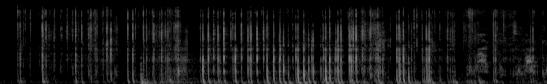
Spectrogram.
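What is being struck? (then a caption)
Silicone phone case. Long acrylic nails rapidly tap and scratch an empty, hollow, small green silicone phone case. The result is a dense run of crisp, dry clicks mixed with bright, scratchy rasps that have little low end and almost no ring.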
